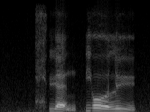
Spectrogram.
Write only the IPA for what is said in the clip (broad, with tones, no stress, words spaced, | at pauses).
t͡ɕʰɥɛ̰˨˩npjo˥˧ʊ̯ly˥˩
